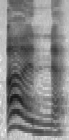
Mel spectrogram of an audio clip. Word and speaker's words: one: Try this next word, one. Un. It sounds like a short U, but I noticed the letter O in this word.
